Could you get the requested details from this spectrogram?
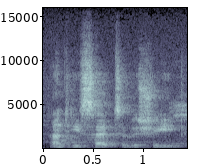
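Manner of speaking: plain reading voice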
